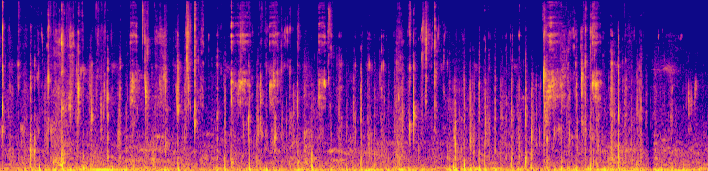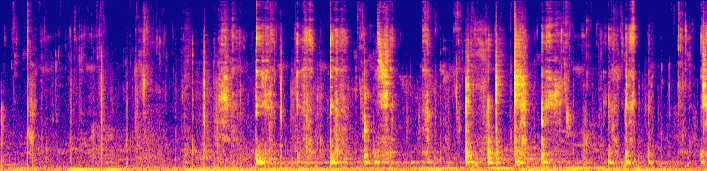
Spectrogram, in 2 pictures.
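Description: Close-up eating sounds: chewing mouthfuls of fried masala Maggi noodles, with a metal fork clinking and scraping on the plate. The clinks come thicker and louder in the last third.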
